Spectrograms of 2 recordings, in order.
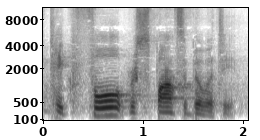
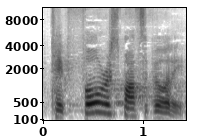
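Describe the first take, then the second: First: Said in the usual way. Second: Louder, with weight on "full"; emphatic repeat. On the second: Shown as a demonstration. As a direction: press "full" hard as you repeat the command.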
